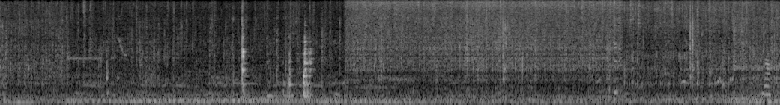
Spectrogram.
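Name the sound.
fish frying in a pan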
